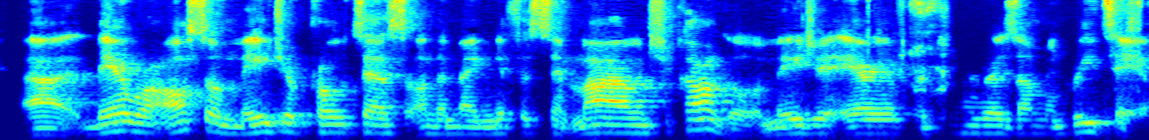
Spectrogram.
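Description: With hardly any pauses, a man speaks very fast at a medium pitch with ordinary pitch variation, and audible room echo surrounds his voice. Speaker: nonprofit program director; panel moderator. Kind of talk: panel moderation. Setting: video call. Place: home room. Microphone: video call.

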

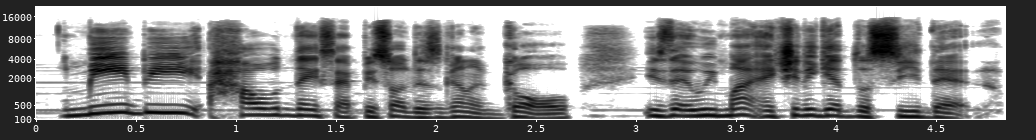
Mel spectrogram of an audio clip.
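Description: A man at a moderate pace, in dry sound with no echo and faint music in the background. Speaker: show reviewer. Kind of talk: commentary. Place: home room. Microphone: studio mic.

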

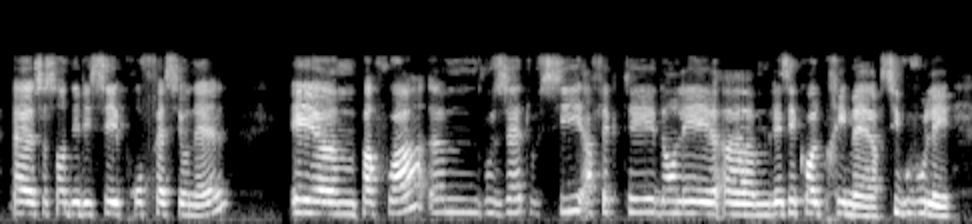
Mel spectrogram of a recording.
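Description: Someone with a German accent speaks at a very slow pace, using fairly even intonation. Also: woman. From Germany. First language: German (speaking French). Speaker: exchange program officer; presenter. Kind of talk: webinar Q&A. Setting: video conference. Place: office. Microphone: video call.

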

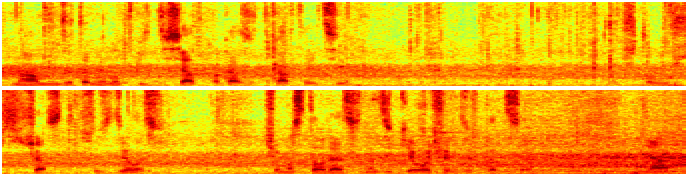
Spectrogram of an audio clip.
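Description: Against loud background noise, a man speaks at a moderate pace with long, frequent pauses. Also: dry sound with no echo. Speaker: travel vlogger. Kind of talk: casual vlog chat. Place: street. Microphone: phone near.

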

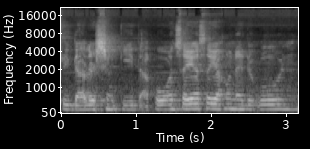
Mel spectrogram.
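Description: A woman talks at a moderate pace in a fairly low voice with monotone, flat intonation. Noticeable background noise and audible room echo fill the recording. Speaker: domestic worker and vlogger. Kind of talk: casual vlog monologue. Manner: halting, many fillers.

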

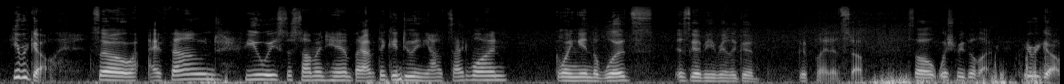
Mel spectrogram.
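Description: With a dark, mellow tone, a woman speaks at a moderate pace with ordinary pitch variation, in a dry sound with no echo and light background noise. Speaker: challenge vlogger. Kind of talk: casual vlog chat.

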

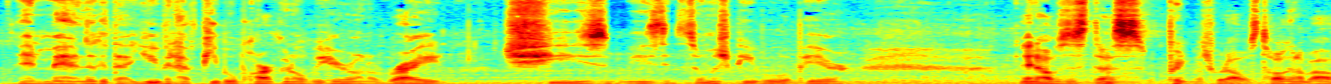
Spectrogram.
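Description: A man speaks at a very fast pace. Noticeable background noise runs under his voice. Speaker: motorcycle vlogger. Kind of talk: casual vlog chat. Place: motorbike. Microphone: helmet.

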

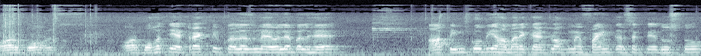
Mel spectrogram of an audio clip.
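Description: A man speaks at a moderate pace in a high voice with a fairly bright tone and little pitch movement. Audible room echo surrounds the recording.

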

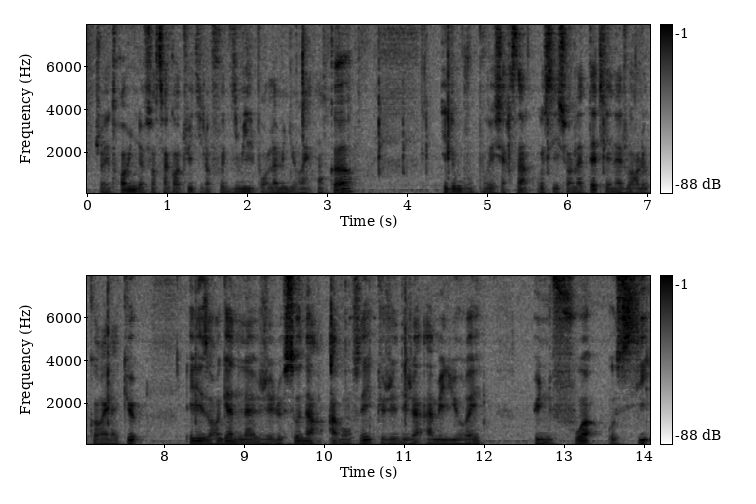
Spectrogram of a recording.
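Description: Fairly slow, fairly even speech with audible room echo. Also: man, fairly low pitch for a man. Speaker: gaming youtuber. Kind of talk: gameplay commentary. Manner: hesitant, many fillers.

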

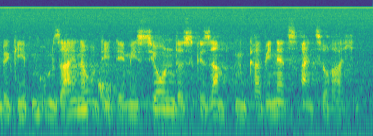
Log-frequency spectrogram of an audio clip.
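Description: A man talks at a fairly quick pace with a fairly low pitch. Noticeable background noise runs under his voice. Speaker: documentary presenter. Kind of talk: TV documentary commentary.

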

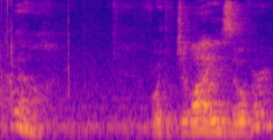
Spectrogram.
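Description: A woman talks rather slowly, with clear room echo and noticeable noise in the background. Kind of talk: dramatic reading. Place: stage. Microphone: handheld.

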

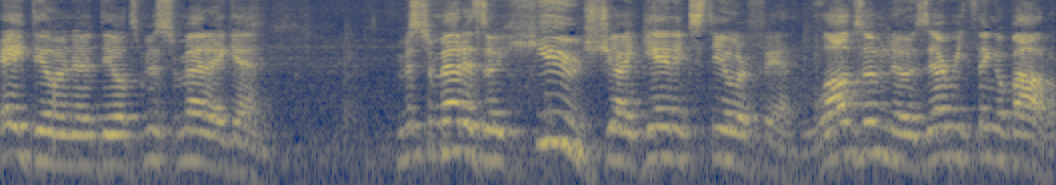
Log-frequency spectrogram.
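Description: A man with an American accent uses a raised, projected voice at a fairly quick pace. His pitch is high with ordinary variation, and there is light background noise. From Pittsburgh, western Pennsylvania; Pennsylvania. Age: 30s. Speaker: elementary school teacher. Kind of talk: casual self-made video audition with students. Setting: classroom. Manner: animated. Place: classroom. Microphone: camera far.

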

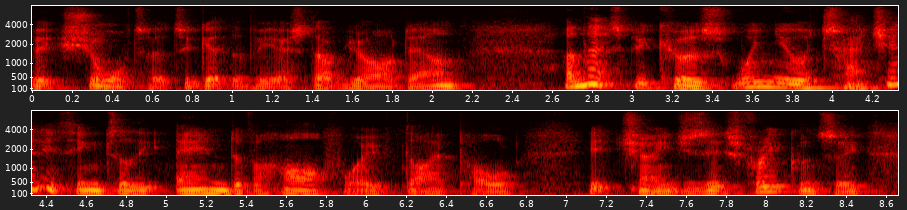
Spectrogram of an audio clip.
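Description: Fairly low pitch from a man with a slightly mellow tone at a moderate pace

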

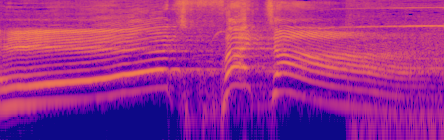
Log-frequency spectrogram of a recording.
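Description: There is noticeable background noise behind a man's voice. His pitch is extremely high and swings very widely. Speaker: MMA cage announcer. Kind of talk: live fight announcer introducing fighters and reading scorecards. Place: stadium. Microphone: handheld.

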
